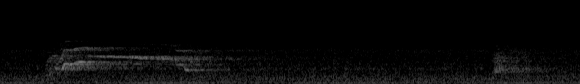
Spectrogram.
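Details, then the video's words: Coyote at night calling to others: a clear howl that starts high, slides and breaks downward over about a second and a half, followed by a short fainter answering cry after a pause. "Coyote Howling at Night"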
